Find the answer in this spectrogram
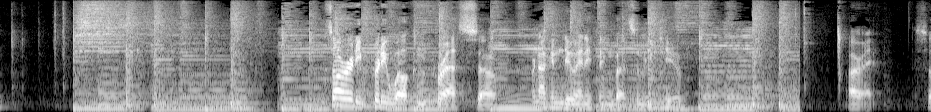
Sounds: music, speech

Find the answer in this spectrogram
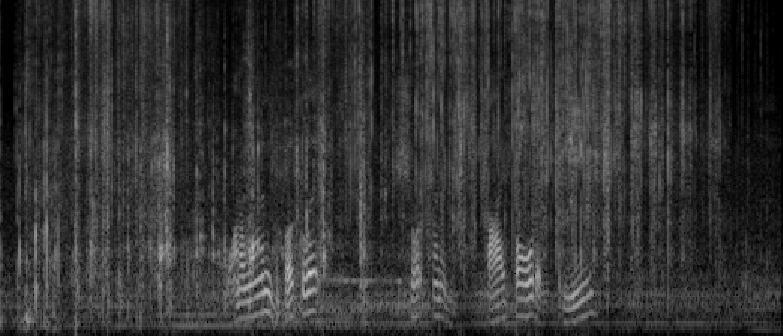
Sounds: crackle

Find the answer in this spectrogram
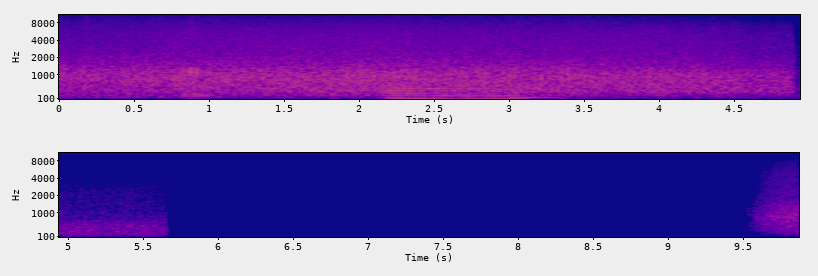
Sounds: rain on surface

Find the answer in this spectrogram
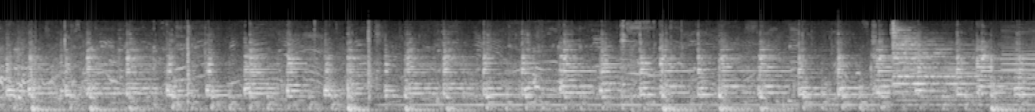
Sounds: speech, music

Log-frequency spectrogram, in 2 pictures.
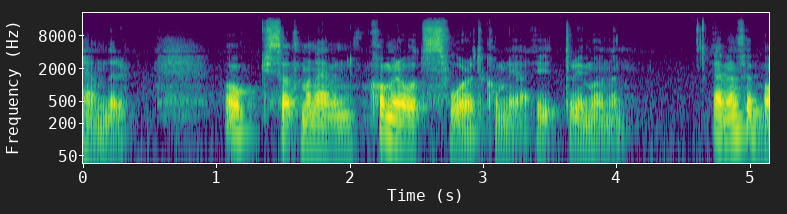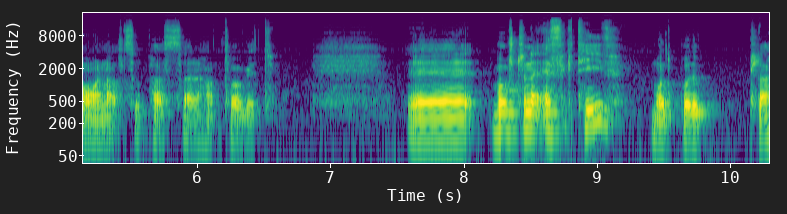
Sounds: speech

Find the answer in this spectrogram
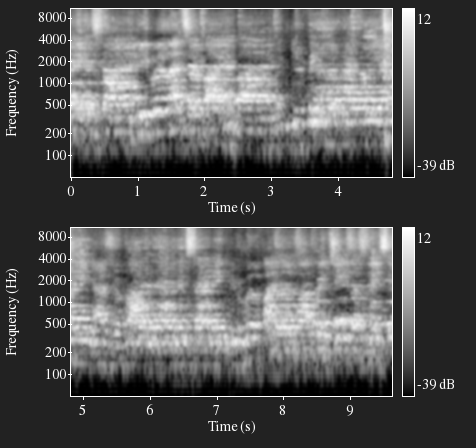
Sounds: female singing, male singing, choir

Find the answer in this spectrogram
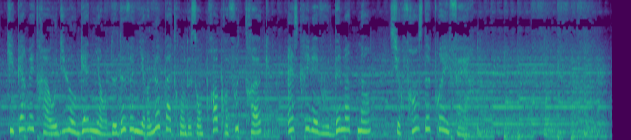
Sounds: speech, music

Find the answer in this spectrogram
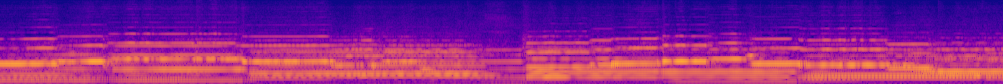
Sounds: playing flute

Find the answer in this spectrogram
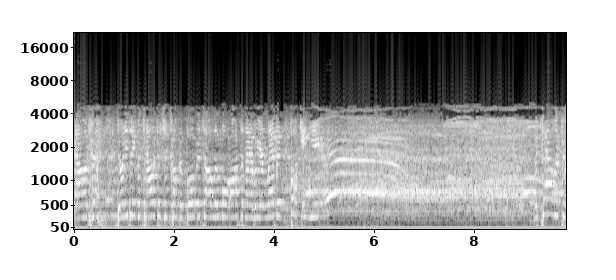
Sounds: crowd, speech

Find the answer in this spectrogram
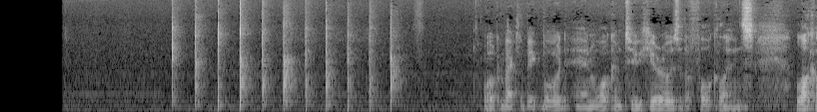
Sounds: speech, inside a small room

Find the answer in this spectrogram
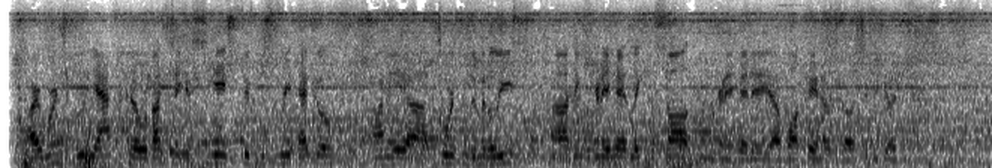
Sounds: jet engine, speech, aircraft, vehicle

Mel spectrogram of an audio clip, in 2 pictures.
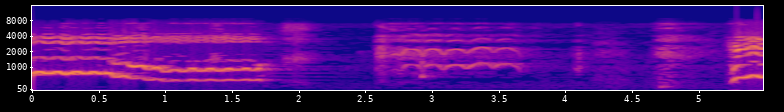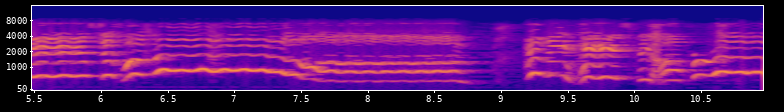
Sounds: opera

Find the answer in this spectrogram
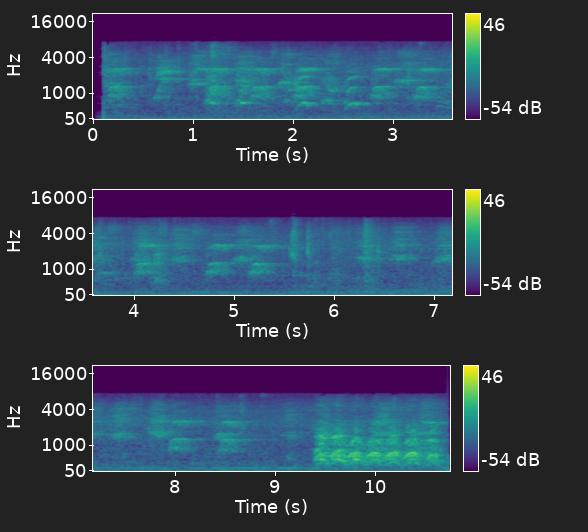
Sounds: animal, speech, dog

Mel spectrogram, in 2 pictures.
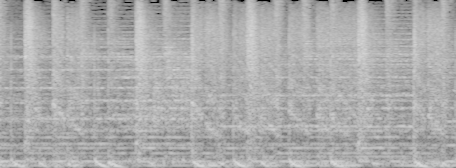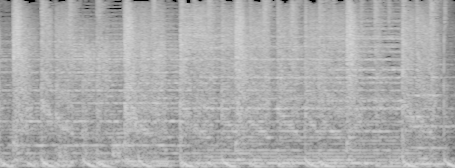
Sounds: music

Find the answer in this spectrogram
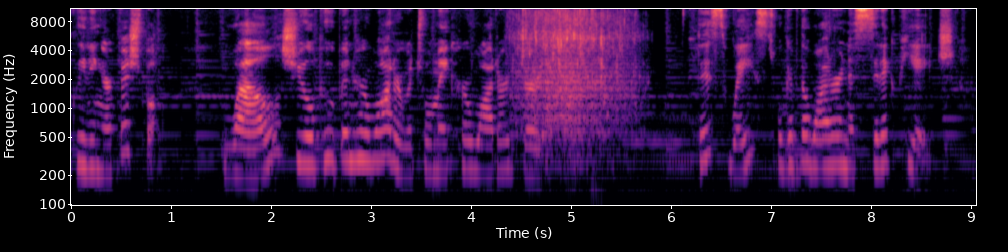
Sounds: music, speech

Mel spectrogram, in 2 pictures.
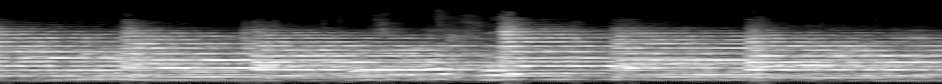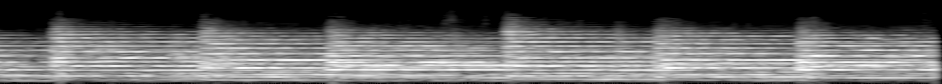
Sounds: speech, music

